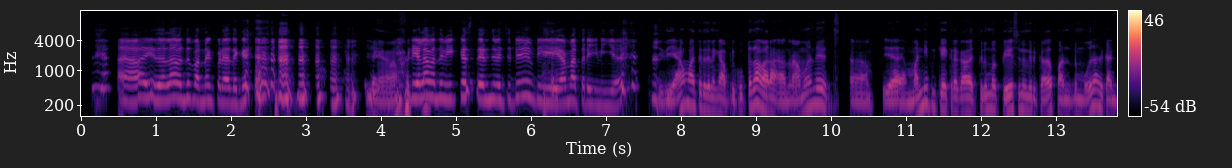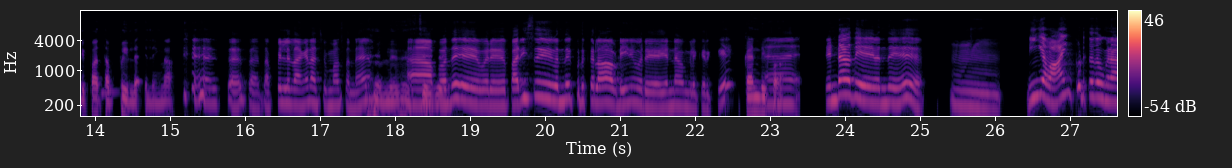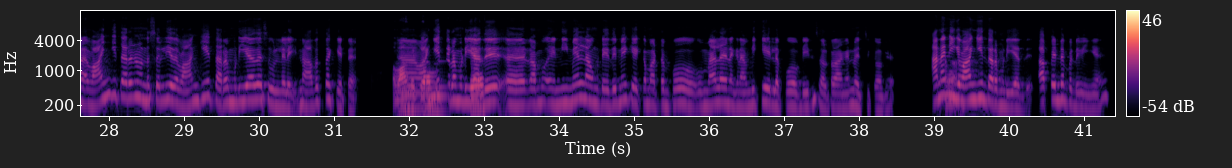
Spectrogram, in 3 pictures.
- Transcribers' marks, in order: laughing while speaking: "அ இதெலாம் வந்து பண்ணக்கூடாதுங்க. இப்டி … இப்டி ஏமாத்துறீங்க நீங்க"; other noise; tapping; in English: "வீக்நெஸ்"; unintelligible speech; laugh; tsk; laughing while speaking: "தப்பு இல்லதாங்க. நான் சும்மா சொன்னேன்"; chuckle; other background noise; unintelligible speech; chuckle
- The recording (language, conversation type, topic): Tamil, podcast, சண்டைக்குப் பிறகு நம்பிக்கையை எப்படி மீட்டெடுக்கலாம்?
